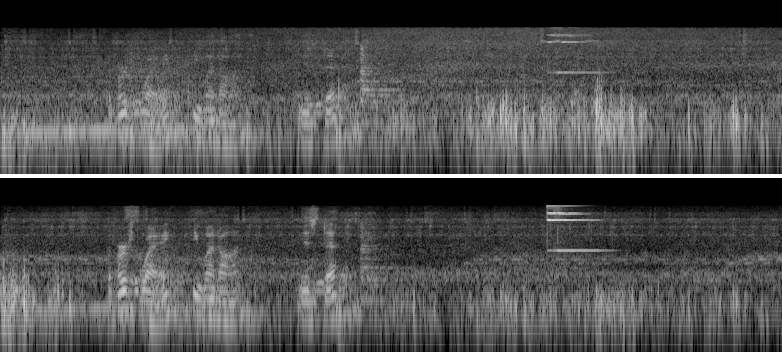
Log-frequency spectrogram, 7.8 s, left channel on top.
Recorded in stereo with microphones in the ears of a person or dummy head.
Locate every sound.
1.1 s a man speaking: 55° right (ahead or behind), 2.5 m
3.6 s a snare drum: 30° left (ahead or behind), 2.5 m
5.5 s a bell: 85° right, 3 m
